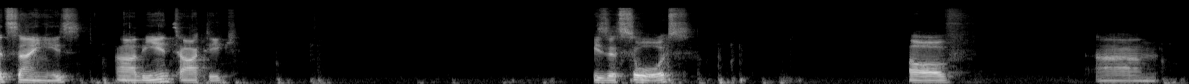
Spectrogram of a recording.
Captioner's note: typing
